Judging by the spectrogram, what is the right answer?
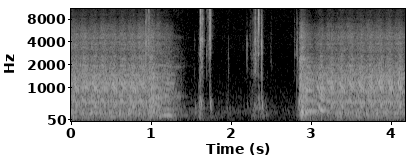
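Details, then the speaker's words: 1984 Opel Ascona 1.6S, fresh battery: even crank with steady compression beats, a pause with clicks, more cranking that never fires; cranking, no start, suspected no fuel, gauge reads empty. "and it's sounding decent even compression uh at least but it's not starting it's probably not getting any fuel and I don't even know if there's fuel in the tank"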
